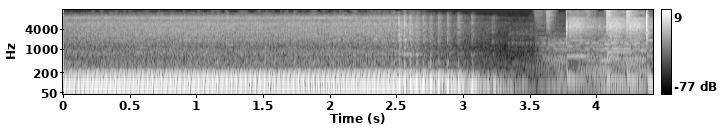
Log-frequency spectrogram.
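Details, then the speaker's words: 2010 Mazda 6 GH, heard from the back of the car, briefly started with the exhaust removed during a bolt and seal kit job: loud, raw unmuffled bark with heavy low rumble through a brief rev. "straight pipe, without mufflers, how would the car sound like? Yes, here boys. This is for you all."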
